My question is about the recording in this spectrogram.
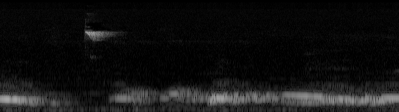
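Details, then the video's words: Puter pelung (Barbary dove), five months old, from a home garden, sounding a short coo then a rough, low, continuous long-voice coo that swells and holds to the end; one brief high bird chirp cuts in early. "SUARAPANJANG PUTERPELUNG"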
